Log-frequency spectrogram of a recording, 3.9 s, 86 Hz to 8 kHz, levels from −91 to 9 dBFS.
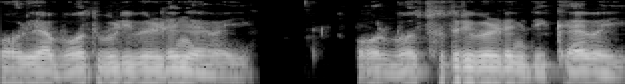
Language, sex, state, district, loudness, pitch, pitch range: Marwari, male, Rajasthan, Churu, -19 LUFS, 90 Hz, 85-95 Hz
